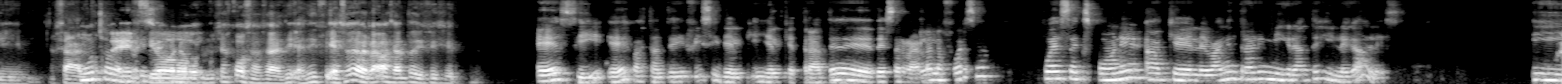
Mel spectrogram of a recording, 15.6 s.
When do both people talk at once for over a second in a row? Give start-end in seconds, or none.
0.8-2.2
